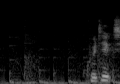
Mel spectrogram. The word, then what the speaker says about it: Quitix: Quitix is, oh, the pronunciation, is actually pronounced Q-tips, but with the letter X instead of the letter S at the end.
